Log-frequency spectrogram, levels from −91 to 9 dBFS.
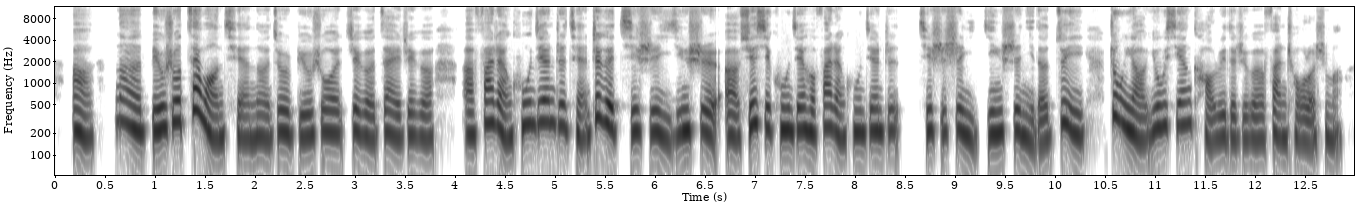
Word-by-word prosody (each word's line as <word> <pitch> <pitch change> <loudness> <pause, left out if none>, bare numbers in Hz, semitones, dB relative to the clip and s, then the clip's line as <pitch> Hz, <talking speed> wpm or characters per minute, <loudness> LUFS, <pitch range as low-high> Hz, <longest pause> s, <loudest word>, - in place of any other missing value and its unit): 啊， 200 -5 +1 0.2
那 270 -7 +2
比 215 +1 +1
如 230 - +7
说 290 +4 +3
再 410 +9 +5
往 175 - +3
前 175 -3 -5
呢？ 175 -1 -2
就 210 +3 0
比 185 -1 -5
如 185 - +1
说 205 +1 -1
这 210 +1 -2
个 180 -3 -2
在 195 -1 -2
这 190 +2 -4
个， 180 -1 -5 0.2
呃， 195 -1 -1
发 275 +9 +1
展 235 -9 +1
空 260 +8 0
间 285 +1 +1
之 260 -1 0
前， 190 -5 -4
这 335 - +3
个 260 -5 +7
其 215 -1 -2
实 210 -1 0
已 175 - -3
经 200 +6 +3
是， 215 -5 0
呃， 185 -2 0
学 250 +10 +3
习 245 -4 0
空 225 0 +3
间 225 +1 +2
和 210 - +5
发 245 +5 -1
展 200 -6 -2
空 210 +2 0
间 215 +1 +1
之 220 0 -7 0.2
其 220 - -2
实 210 -2 -5
是 215 +1 -1
已 180 - -1
经 200 +1 +2
是 215 0 -1
你 175 -5 -1
的 150 +1 -2
最 200 0 0 0.2
重 335 -9 +3
要 185 -7 +3
优 235 +6 +2
先 265 +2 -2
考 165 - -6
虑 175 +3 -2
的 170 -1 -4
这 165 0 -7
个 170 0 -3
范 175 +1 -3
畴 170 -2 -5
了， 150 +1 -2
是 180 - -8
吗？ 175 +2 -6
205 Hz, 305 characters per minute, -19 LUFS, 180-230 Hz, 0.2 s, 如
